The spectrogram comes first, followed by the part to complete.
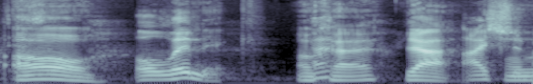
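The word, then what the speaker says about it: Olynyk: guys are at Gonzaga right and and Kelly Olen olenic is how oh olenic okay yeah I should pronounce his name properly but I guess he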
